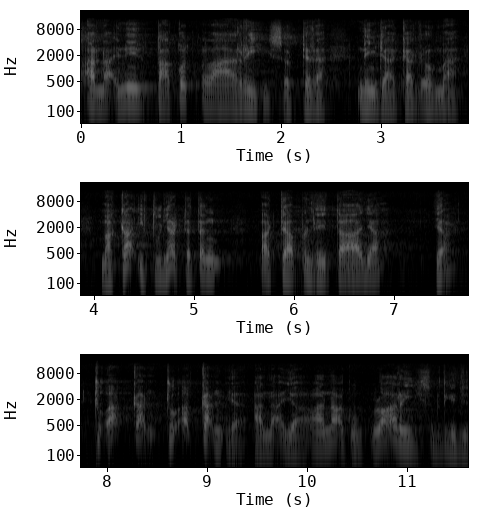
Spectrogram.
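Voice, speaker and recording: A man preaches a passionate sermon, his voice pitched high and roughened with a gravelly, husky edge. He swells often into loud cries toward the congregation. The long reverb of a church hall trails behind every phrase. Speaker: pastor. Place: church worship service.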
